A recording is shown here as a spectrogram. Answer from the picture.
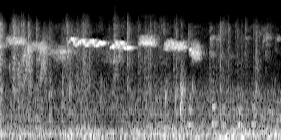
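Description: Small songbirds chirping, with a high, quickly wavering warble from about one to three seconds in.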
